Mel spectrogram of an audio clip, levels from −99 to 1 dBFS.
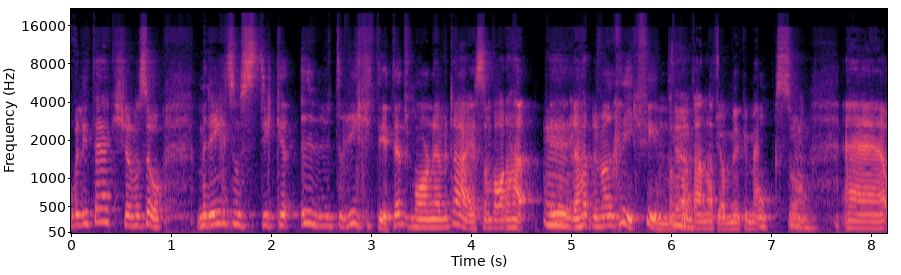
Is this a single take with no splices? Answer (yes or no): no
